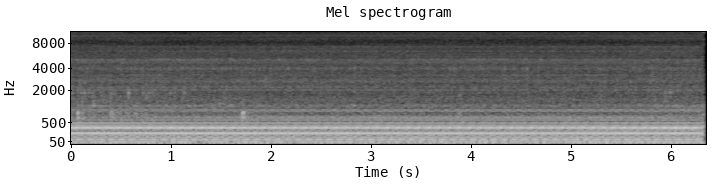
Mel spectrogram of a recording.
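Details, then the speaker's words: Portable medical suction pump (Onemed 7E series) running with a catheter tube attached, switched on and suction power adjusted for suctioning saliva or mucus: a steady motor hum with a rapid, regular pulsing drone. "kita bisa langsung masukin untuk menyedot si air liur ataupun lendir Jangan lupa untuk nyalain tombol on off dan ngur daya hisabnya"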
